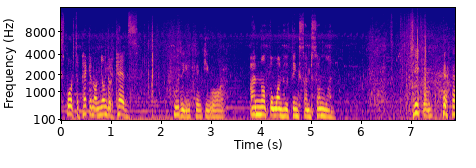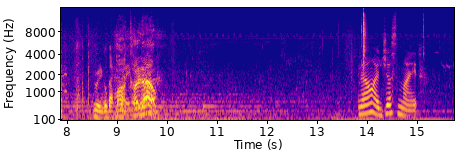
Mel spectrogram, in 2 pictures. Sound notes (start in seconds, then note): 7.5 laughs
